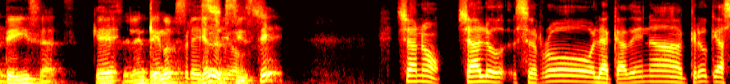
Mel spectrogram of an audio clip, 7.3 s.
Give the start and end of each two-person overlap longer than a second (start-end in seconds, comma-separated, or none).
0.9-2.7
